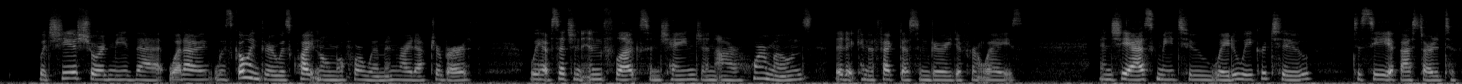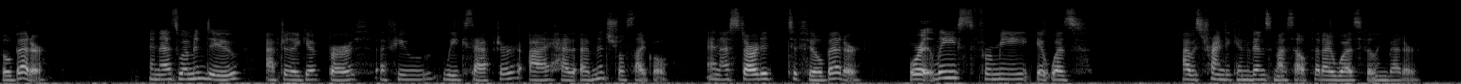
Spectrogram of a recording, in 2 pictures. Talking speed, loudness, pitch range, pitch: 195 wpm, -34 LUFS, 200-240 Hz, 215 Hz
